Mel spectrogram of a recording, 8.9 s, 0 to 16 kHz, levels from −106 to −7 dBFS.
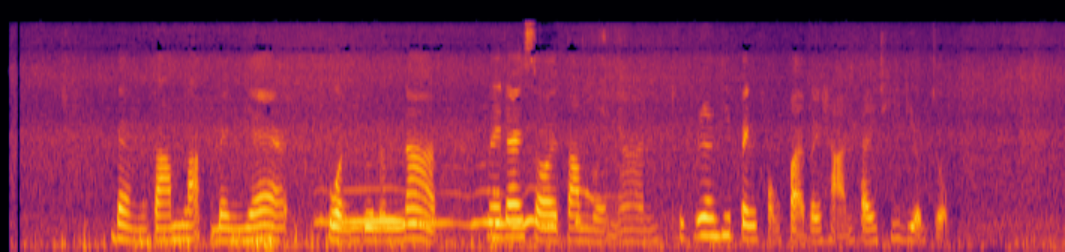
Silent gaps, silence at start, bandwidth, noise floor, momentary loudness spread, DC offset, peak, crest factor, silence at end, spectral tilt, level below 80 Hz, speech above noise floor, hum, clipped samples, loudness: none; 0.1 s; 11.5 kHz; -45 dBFS; 21 LU; under 0.1%; -4 dBFS; 20 dB; 0.05 s; -5.5 dB/octave; -54 dBFS; 21 dB; none; under 0.1%; -24 LUFS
